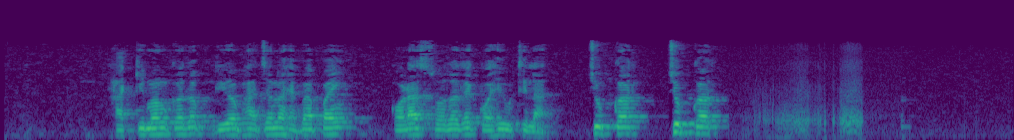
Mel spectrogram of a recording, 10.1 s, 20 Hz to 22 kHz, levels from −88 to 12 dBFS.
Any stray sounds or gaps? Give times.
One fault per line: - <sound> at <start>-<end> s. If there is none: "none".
- squeak at 7.4-8.8 s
